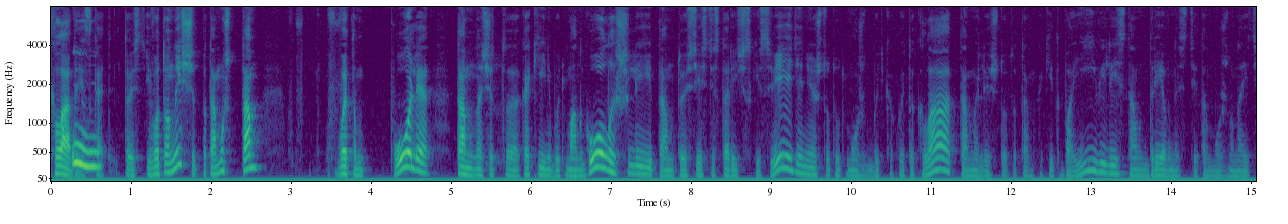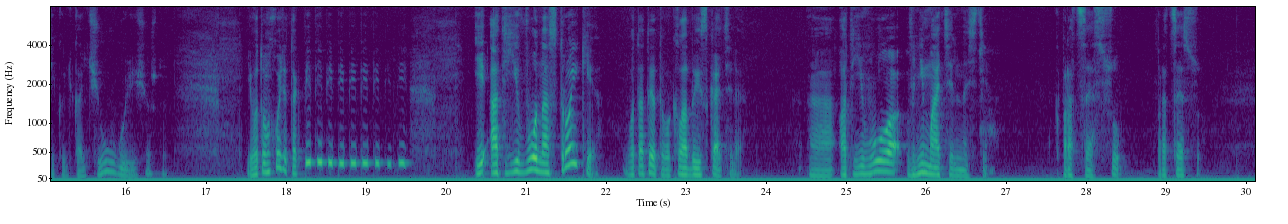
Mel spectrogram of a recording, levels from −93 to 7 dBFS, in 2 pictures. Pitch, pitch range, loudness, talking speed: 110 Hz, 95-155 Hz, -31 LUFS, 135 wpm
